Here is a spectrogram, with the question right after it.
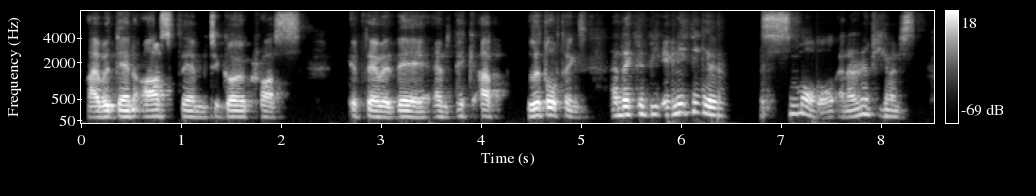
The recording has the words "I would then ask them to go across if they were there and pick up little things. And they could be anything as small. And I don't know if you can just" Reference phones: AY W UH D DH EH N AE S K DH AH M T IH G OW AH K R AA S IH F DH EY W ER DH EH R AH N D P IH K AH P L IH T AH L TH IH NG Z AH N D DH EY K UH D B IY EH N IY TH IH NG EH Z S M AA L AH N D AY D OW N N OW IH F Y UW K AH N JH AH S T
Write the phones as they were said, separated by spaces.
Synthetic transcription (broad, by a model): AY W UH D DH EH N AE S K DH AH M T IH G OW AH K R AA S IH F DH EY W ER DH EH R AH N P IH K AH P L IH T L TH IH NG Z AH N DH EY K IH D B IY EH N IY TH IH NG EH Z S M AA L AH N AY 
